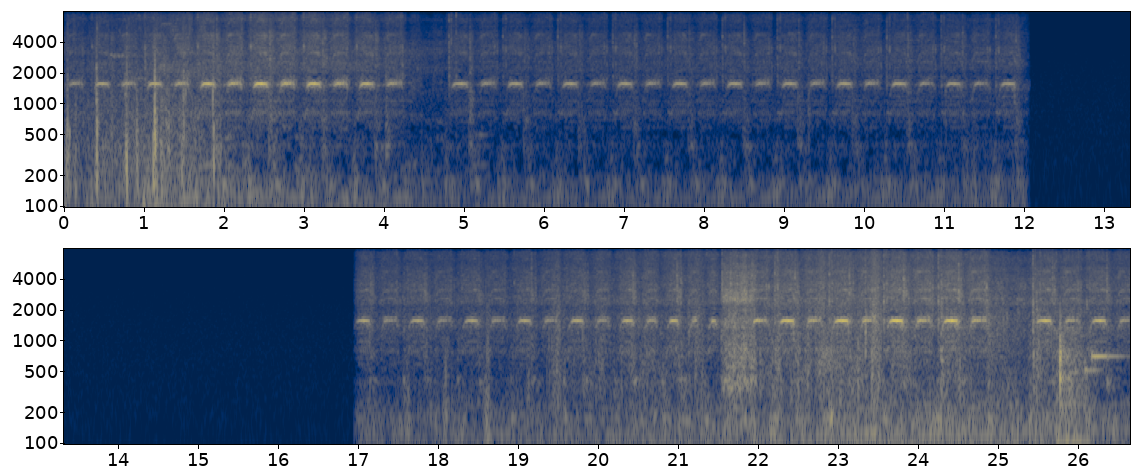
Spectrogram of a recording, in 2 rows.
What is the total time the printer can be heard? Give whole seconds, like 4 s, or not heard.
22 s.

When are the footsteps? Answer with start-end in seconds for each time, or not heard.
0.0-1.9, 17.6-26.2.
